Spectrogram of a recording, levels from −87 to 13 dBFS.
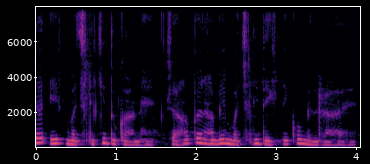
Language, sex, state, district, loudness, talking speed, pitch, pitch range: Hindi, female, Bihar, Saran, -35 LUFS, 220 wpm, 195 Hz, 170-225 Hz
